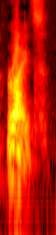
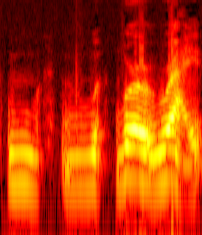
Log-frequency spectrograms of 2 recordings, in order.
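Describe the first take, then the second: First: It starts directly with the r sound. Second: A w sound is pronounced at the start. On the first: The speaker calls it right. "Donc, right" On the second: The speaker calls it wrong. "Et non ... j'arriverai pas à le faire sinon"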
